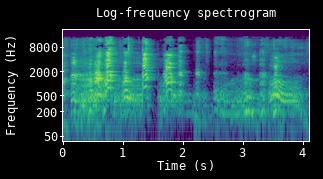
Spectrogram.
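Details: Basset Hound puppies playing around a computer chair; rough, grumbling play growls mixed with short muffled barks, several puppies close together, continuous rolling noise.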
